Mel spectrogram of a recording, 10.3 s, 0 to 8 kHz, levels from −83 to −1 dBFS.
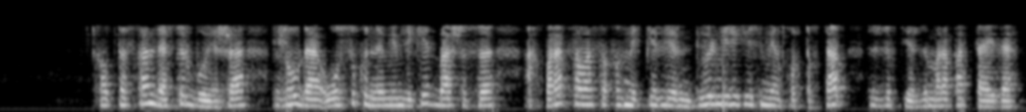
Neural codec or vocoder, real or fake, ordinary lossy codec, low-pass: none; real; AAC, 16 kbps; 7.2 kHz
